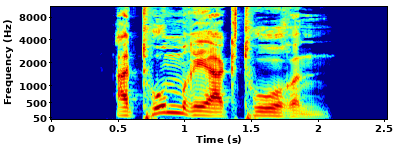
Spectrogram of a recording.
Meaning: dative plural of Atomreaktor
- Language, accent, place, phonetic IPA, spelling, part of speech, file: German, Germany, Berlin, [aˈtoːmʁeakˌtoːʁən], Atomreaktoren, noun, De-Atomreaktoren.ogg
